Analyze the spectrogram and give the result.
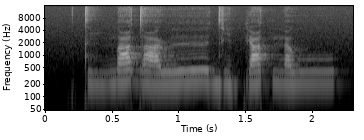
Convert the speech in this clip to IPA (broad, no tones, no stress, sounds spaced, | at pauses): t i ŋ ɤ dˤ ɛ ɹ øː d i pʲ ø tˤ n uː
